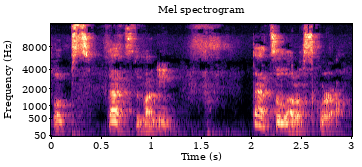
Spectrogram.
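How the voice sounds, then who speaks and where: Speaking at a moderate pace over a noisy background, this kindergarten teacher brings a children's story to life as she reads. She breaks it down in simple terms through questions, and the room around her echoes.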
